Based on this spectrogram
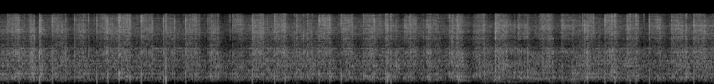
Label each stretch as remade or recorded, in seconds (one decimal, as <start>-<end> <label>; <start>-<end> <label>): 0.0-4.6 recorded; 4.6-5.8 remade; 5.8-7.1 recorded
